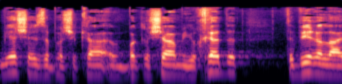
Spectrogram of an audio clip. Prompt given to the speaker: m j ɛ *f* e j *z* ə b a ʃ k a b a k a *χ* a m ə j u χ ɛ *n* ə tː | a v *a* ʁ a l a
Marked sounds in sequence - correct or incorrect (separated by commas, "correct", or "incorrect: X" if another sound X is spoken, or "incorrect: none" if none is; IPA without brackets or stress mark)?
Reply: incorrect: ʃ, correct, incorrect: ʃ, incorrect: d, incorrect: i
